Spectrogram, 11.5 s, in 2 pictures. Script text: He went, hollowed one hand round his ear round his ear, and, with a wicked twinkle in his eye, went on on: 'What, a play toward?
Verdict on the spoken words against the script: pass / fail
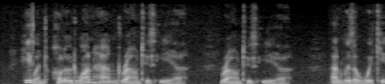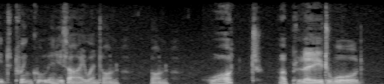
pass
